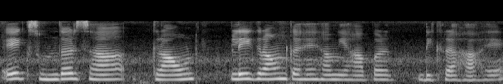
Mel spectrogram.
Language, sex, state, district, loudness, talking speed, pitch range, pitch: Hindi, female, Madhya Pradesh, Dhar, -17 LUFS, 145 wpm, 220-245 Hz, 230 Hz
